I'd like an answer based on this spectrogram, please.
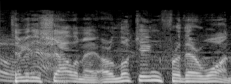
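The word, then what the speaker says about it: Chalamet: Thousands of users who resemble everyone from Sydney Sweeney to Timothy Charlemagne.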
